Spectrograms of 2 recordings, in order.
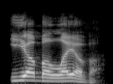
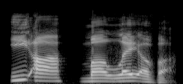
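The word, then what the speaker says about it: Iamaleava: personnel and at long last I have the pronouncer for Tennessee's quarterback are you ready for this I don't like this Nico IAM malova hey Nico e malova how about Pokey he's coming here I mean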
